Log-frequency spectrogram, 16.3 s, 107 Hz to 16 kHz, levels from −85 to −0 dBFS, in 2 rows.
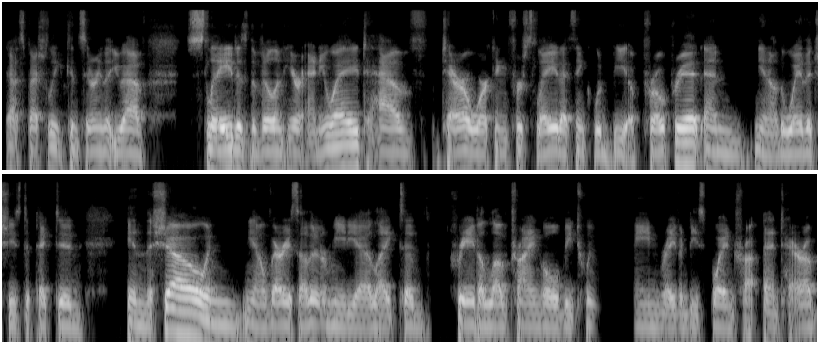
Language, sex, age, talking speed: English, male, 30-49, 190 wpm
